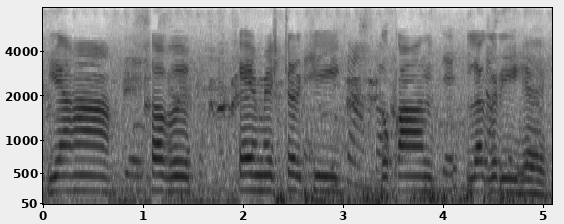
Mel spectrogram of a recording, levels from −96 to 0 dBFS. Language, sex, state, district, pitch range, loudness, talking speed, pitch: Hindi, female, Haryana, Jhajjar, 215-235 Hz, -14 LUFS, 95 wpm, 230 Hz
